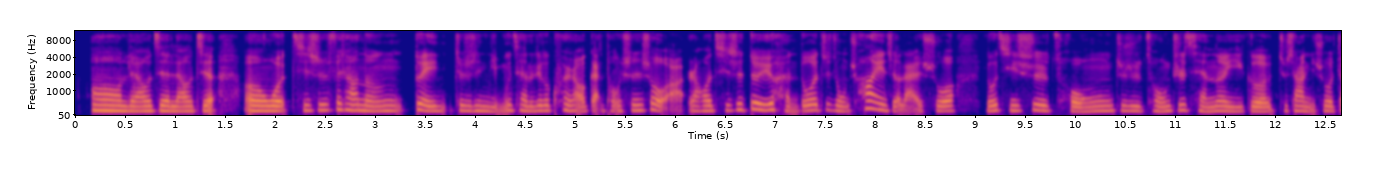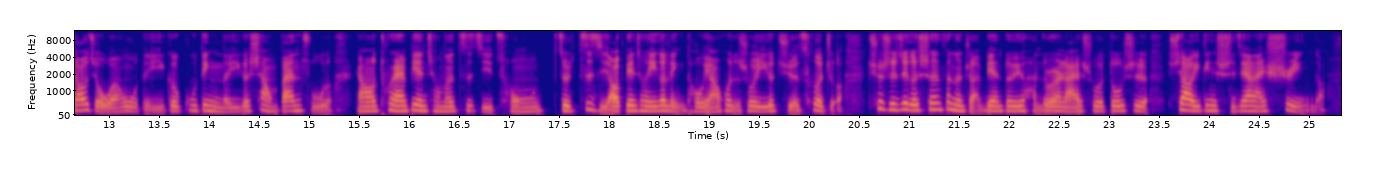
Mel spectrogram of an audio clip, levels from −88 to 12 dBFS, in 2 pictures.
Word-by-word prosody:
哦， 215 Hz, -2 st, +7 dB
了 195 Hz, 0 st, +4 dB
解 205 Hz, 0 st, +4 dB
了 190 Hz, 0 st, +2 dB
解。 205 Hz, +1 st, +2 dB, 0.2 s
呃， 210 Hz, -1 st, +6 dB
我 200 Hz, -1 st, +8 dB
其 220 Hz, -, -4 dB
实 230 Hz, +2 st, -2 dB
非 250 Hz, +2 st, -1 dB
常 225 Hz, -2 st, +2 dB
能 205 Hz, 0 st, 0 dB
对 205 Hz, -6 st, +3 dB
就 215 Hz, -, -3 dB
是 205 Hz, 0 st, -1 dB
你 190 Hz, -2 st, -2 dB
目 -, -, -4 dB
前 215 Hz, -1 st, -2 dB
的 190 Hz, -, -2 dB
这 210 Hz, -, 0 dB
个 210 Hz, -, -1 dB
困 215 Hz, +1 st, -3 dB
扰 205 Hz, -, 0 dB
感 195 Hz, -, -2 dB
同 -, -, -7 dB
身 220 Hz, +2 st, -3 dB
受 220 Hz, -2 st, +2 dB
啊， -, -, -3 dB
然 200 Hz, -, -3 dB
后 205 Hz, +1 st, +1 dB
其 210 Hz, +2 st, -7 dB
实 245 Hz, +3 st, -2 dB
对 255 Hz, +2 st, +4 dB
于 235 Hz, -, +5 dB
很 205 Hz, -6 st, -3 dB
多 215 Hz, +3 st, +2 dB
这 230 Hz, +1 st, -11 dB
种 200 Hz, -4 st, -3 dB
创 300 Hz, +7 st, +2 dB
业 240 Hz, -4 st, +1 dB
者 195 Hz, -, -3 dB
来 -, -, -4 dB
说， 200 Hz, 0 st, +1 dB, 0.3 s
尤 200 Hz, -, +1 dB
其 215 Hz, -1 st, -3 dB
是 215 Hz, 0 st, -1 dB
从 190 Hz, 0 st, -1 dB
就 210 Hz, 0 st, -7 dB
是 195 Hz, -1 st, -3 dB
从 195 Hz, -1 st, -3 dB
之 225 Hz, +3 st, -4 dB
前 205 Hz, -5 st, -4 dB
的 195 Hz, +1 st, +1 dB
一 180 Hz, -1 st, -2 dB
个 180 Hz, -1 st, +2 dB
就 200 Hz, -, -10 dB
像 195 Hz, -1 st, -1 dB
你 185 Hz, -, -7 dB
说 200 Hz, -, -1 dB
朝 220 Hz, +4 st, +3 dB
九 240 Hz, -, -1 dB
晚 165 Hz, 0 st, -1 dB
五 185 Hz, 0 st, -4 dB
的 -, -, -14 dB
一 -, -, -11 dB
个 195 Hz, -, -2 dB
固 215 Hz, +3 st, -8 dB
定 205 Hz, -4 st, -1 dB
的 165 Hz, 0 st, -6 dB
一 170 Hz, -, -7 dB
个 185 Hz, -, -3 dB
上 205 Hz, -2 st, -3 dB
班 200 Hz, +2 st, +1 dB
族， 215 Hz, -, -8 dB, 0.3 s
然 185 Hz, +1 st, +1 dB
后 190 Hz, -, +4 dB
突 215 Hz, +4 st, -5 dB
然 200 Hz, -2 st, +6 dB
变 215 Hz, -1 st, +3 dB
成 200 Hz, -2 st, -5 dB
了 185 Hz, 0 st, -2 dB
自 210 Hz, +1 st, -9 dB
己 170 Hz, -4 st, -7 dB
从 175 Hz, +4 st, -7 dB
就 210 Hz, -, +4 dB
是 195 Hz, -, -9 dB
自 260 Hz, +4 st, -4 dB
己 215 Hz, -, -5 dB
要 -, -, +7 dB
变 215 Hz, +1 st, +3 dB
成 205 Hz, -1 st, 0 dB
一 190 Hz, -, +2 dB
个 210 Hz, -, +5 dB
领 200 Hz, 0 st, -3 dB
头 180 Hz, -4 st, -3 dB
羊， 165 Hz, -, -1 dB
或 210 Hz, -1 st, -2 dB
者 205 Hz, -, -9 dB
说 195 Hz, -2 st, -2 dB
一 180 Hz, -1 st, 0 dB
个 205 Hz, -, +1 dB
决 400 Hz, -, -5 dB
策 -, -, 0 dB
者。 -, -, -9 dB, 0.3 s
确 300 Hz, -, -2 dB
实 250 Hz, -3 st, +1 dB
这 260 Hz, +2 st, +3 dB
个 225 Hz, -1 st, +4 dB
身 255 Hz, +3 st, -1 dB
份 270 Hz, 0 st, -1 dB
的 220 Hz, -, +3 dB
转 200 Hz, 0 st, -3 dB
变， 200 Hz, -2 st, +2 dB
对 195 Hz, 0 st, 0 dB
于 200 Hz, -, +3 dB
很 205 Hz, -, -7 dB
多 95 Hz, -, -1 dB
人 95 Hz, -, +1 dB
来 -, -, 0 dB
说 195 Hz, -1 st, -3 dB
都 195 Hz, +1 st, -1 dB
是 200 Hz, -3 st, -3 dB, 0.2 s
需 250 Hz, -, +1 dB
要 225 Hz, -2 st, +8 dB
一 195 Hz, -, +2 dB
定 215 Hz, +1 st, -2 dB
时 190 Hz, -3 st, -7 dB
间 200 Hz, +1 st, +2 dB
来 190 Hz, -1 st, 0 dB
适 205 Hz, +2 st, -4 dB
应 200 Hz, +3 st, -10 dB
的。 -, -, -14 dB
205 Hz, 315 characters per minute, -24 LUFS, 195-220 Hz, 0.3 s, 我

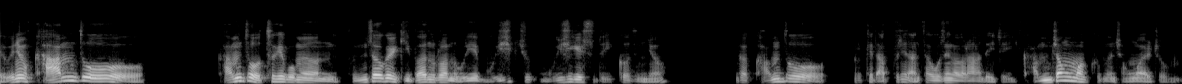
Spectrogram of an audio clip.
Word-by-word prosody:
왜냐하면 145 Hz, -2 st, +2 dB
감도 145 Hz, -, +3 dB, 0.7 s
감도 155 Hz, +2 st, +3 dB
어떻게 130 Hz, -1 st, +2 dB
보면 95 Hz, -8 st, +1 dB
분석을 135 Hz, +8 st, +3 dB
기반으로 110 Hz, +4 st, +1 dB
한 95 Hz, -3 st, +1 dB
우리의 95 Hz, +2 st, -1 dB
무의식 90 Hz, -, -11 dB
주 110 Hz, -, -13 dB
무의식일 105 Hz, +9 st, -4 dB
수도 110 Hz, -, -15 dB
있거든요. 65 Hz, +1 st, -10 dB, 0.7 s
그러니까 -, -, -11 dB
감도 130 Hz, +1 st, -1 dB, 0.3 s
그렇게 -, -, -13 dB
나쁘진 -, -, -7 dB
않다고 95 Hz, -2 st, -4 dB
생각을 90 Hz, -2 st, -2 dB
하는데 80 Hz, -5 st, -6 dB
이제 60 Hz, 0 st, -13 dB
감정만큼은 110 Hz, -, +1 dB
정말 75 Hz, +2 st, -5 dB
좀 65 Hz, -1 st, -18 dB
105 Hz, 350 characters per minute, -22 LUFS, 80-130 Hz, 0.7 s, 감도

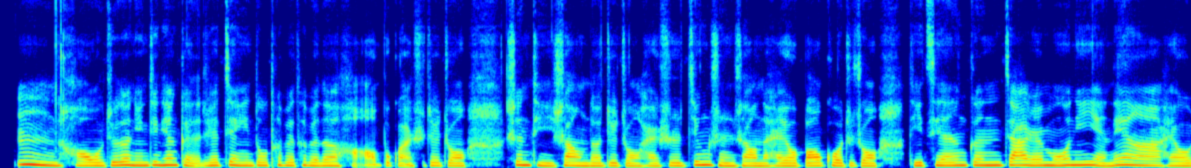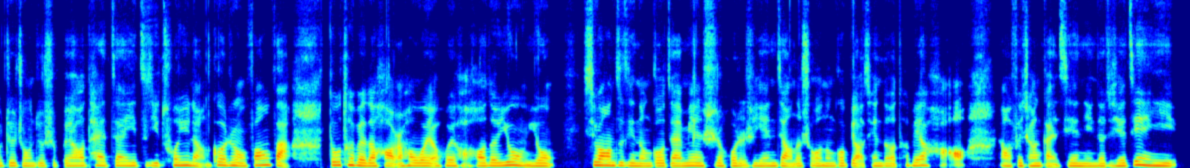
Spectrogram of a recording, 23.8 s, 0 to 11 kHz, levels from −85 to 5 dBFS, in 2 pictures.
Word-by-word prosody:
嗯， 245 Hz, -7 st, +6 dB
好， 190 Hz, 0 st, -1 dB
我 190 Hz, 0 st, +1 dB
觉 205 Hz, +3 st, +1 dB
得 225 Hz, +1 st, +4 dB
您 200 Hz, -2 st, +2 dB
今 215 Hz, +1 st, +2 dB
天 220 Hz, 0 st, +4 dB
给 205 Hz, -3 st, -1 dB
的 165 Hz, -, -5 dB
这 180 Hz, -, -6 dB
些 200 Hz, +1 st, +1 dB
建 210 Hz, +1 st, 0 dB
议 195 Hz, 0 st, 0 dB
都 195 Hz, +1 st, -1 dB
特 220 Hz, +3 st, -4 dB
别 200 Hz, -2 st, -1 dB
特 200 Hz, -, -5 dB
别 190 Hz, -2 st, -1 dB
地 185 Hz, 0 st, +1 dB
好。 170 Hz, -, -4 dB
不 200 Hz, -3 st, -5 dB
管 185 Hz, -1 st, -3 dB
是 185 Hz, -, -12 dB
这 190 Hz, -1 st, -3 dB
种， 175 Hz, -1 st, -1 dB, 0.4 s
身 225 Hz, -2 st, +2 dB
体 190 Hz, -5 st, -2 dB
上 185 Hz, 0 st, 0 dB
的 180 Hz, 0 st, 0 dB
这 180 Hz, 0 st, -3 dB
种， 175 Hz, -1 st, -3 dB
还 175 Hz, 0 st, -3 dB
是 185 Hz, +1 st, -3 dB
精 230 Hz, +6 st, +1 dB
神 180 Hz, -5 st, -1 dB
上 180 Hz, -1 st, 0 dB
的， 175 Hz, -, -1 dB
还 175 Hz, +1 st, -2 dB
有 180 Hz, 0 st, +2 dB
包 180 Hz, +1 st, +2 dB
括 185 Hz, 0 st, 0 dB
这 180 Hz, 0 st, -7 dB
种， 175 Hz, -1 st, -1 dB, 0.3 s
提 195 Hz, -, 0 dB
前 200 Hz, +2 st, +1 dB
跟 205 Hz, 0 st, +2 dB
家 215 Hz, 0 st, +3 dB
人 200 Hz, -1 st, +2 dB
模 205 Hz, +1 st, +3 dB
拟 220 Hz, +1 st, +4 dB
演 185 Hz, -5 st, 0 dB
练 230 Hz, +4 st, +2 dB
啊， 200 Hz, -2 st, +1 dB
还 180 Hz, -, -6 dB
有 180 Hz, -1 st, 0 dB
这 180 Hz, 0 st, -3 dB
种 175 Hz, -1 st, -4 dB
就 175 Hz, -, -5 dB
是 -, -, -10 dB
不 -, -, -11 dB
要 175 Hz, +1 st, 0 dB
太 190 Hz, +1 st, -2 dB
在 185 Hz, +1 st, -2 dB
意 185 Hz, 0 st, -1 dB
自 180 Hz, +1 st, -12 dB
己 180 Hz, -2 st, -3 dB
错 205 Hz, -, -2 dB
一 205 Hz, 0 st, +3 dB
两 175 Hz, -5 st, -2 dB
个 215 Hz, -1 st, +1 dB
这 200 Hz, -, 0 dB
种 175 Hz, -2 st, +1 dB
方 210 Hz, +4 st, +2 dB
法， 200 Hz, -, +3 dB, 0.4 s
都 215 Hz, 0 st, +3 dB
特 220 Hz, 0 st, +2 dB
别 195 Hz, -2 st, +4 dB
地 180 Hz, -1 st, +3 dB
好。 170 Hz, -1 st, +1 dB
然 -, -, 0 dB
后 185 Hz, 0 st, +1 dB
我 180 Hz, 0 st, +3 dB
也 170 Hz, -1 st, +1 dB
会 185 Hz, +1 st, -1 dB
好 -, -, -5 dB
好 180 Hz, -1 st, +1 dB
地 185 Hz, 0 st, +1 dB
用 205 Hz, -2 st, +3 dB
一 175 Hz, -, -1 dB
用， 175 Hz, -1 st, +1 dB, 0.3 s
希 215 Hz, -, -2 dB
望 200 Hz, -1 st, +6 dB
自 195 Hz, -, -2 dB
己 185 Hz, -1 st, -1 dB
能 165 Hz, -1 st, -1 dB
够 175 Hz, +1 st, 0 dB
在 175 Hz, 0 st, 0 dB
面 180 Hz, 0 st, 0 dB
试 175 Hz, +1 st, -3 dB
或 175 Hz, +1 st, -2 dB
者 170 Hz, -, -3 dB
是 175 Hz, -, -6 dB
演 175 Hz, 0 st, -1 dB
讲 170 Hz, -3 st, 0 dB
的 170 Hz, -, -3 dB
时 175 Hz, -, -8 dB
候 170 Hz, 0 st, 0 dB
能 170 Hz, -1 st, -2 dB
够 175 Hz, +1 st, -1 dB
表 170 Hz, -2 st, -2 dB
现 175 Hz, -1 st, -4 dB
得 165 Hz, -, -2 dB
特 -, -, -10 dB
别 195 Hz, +1 st, 0 dB
好， 200 Hz, -, -2 dB, 0.3 s
然 170 Hz, -3 st, -1 dB
后 -, -, 0 dB
非 180 Hz, +1 st, -3 dB
常 175 Hz, 0 st, 0 dB
感 165 Hz, -3 st, -3 dB
谢 175 Hz, 0 st, -2 dB
您 165 Hz, -1 st, -1 dB
的 165 Hz, -, -2 dB
这 175 Hz, -, -9 dB
些 180 Hz, 0 st, 0 dB
建 220 Hz, -2 st, +3 dB
议。 180 Hz, -2 st, +1 dB
185 Hz, 320 characters per minute, -20 LUFS, 175-200 Hz, 0.4 s, 嗯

